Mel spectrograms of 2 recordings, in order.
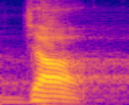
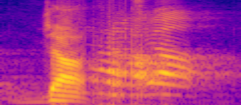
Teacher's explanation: நாவுடைய நடுபாகம் மேல் முரசை போய் அழுத்தமாக தொடும்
